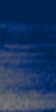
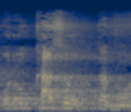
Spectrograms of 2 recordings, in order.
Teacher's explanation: శుక్ల యజుర్వేదం వాళ్ళు ఎక్కడైతే షణ్ముఖ శకారం వస్తుందో వాళ్ళు దాన్ని ఒత్తు ఖా అని పలుకుతారు. మనం పురుష సూక్తము అంటే వాళ్ళు పురుఖ సూక్తము అంటారు.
